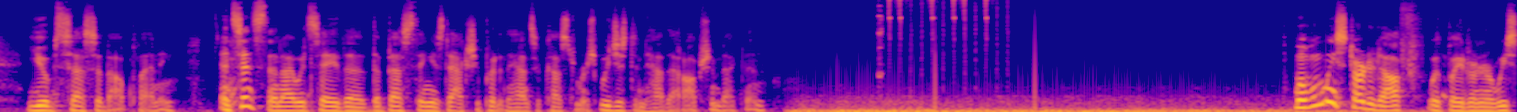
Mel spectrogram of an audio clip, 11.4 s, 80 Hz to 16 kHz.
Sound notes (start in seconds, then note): 6.6 electronic typing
